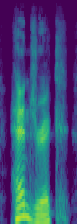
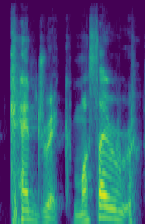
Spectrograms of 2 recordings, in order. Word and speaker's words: Kendrick: Patrick Hendrick with us. Patrick Kendrick. Must you get his name wrong every week? There's a K in the last name, not just because the Twitter handle doesn't have it there.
